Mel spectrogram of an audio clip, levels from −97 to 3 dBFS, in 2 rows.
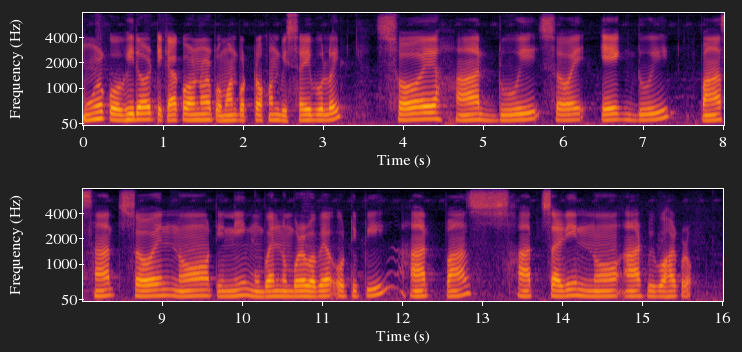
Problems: none marked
